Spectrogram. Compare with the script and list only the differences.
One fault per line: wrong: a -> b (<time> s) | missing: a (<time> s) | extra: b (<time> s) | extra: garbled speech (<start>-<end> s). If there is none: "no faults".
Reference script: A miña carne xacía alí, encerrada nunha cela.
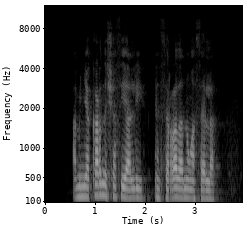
no faults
